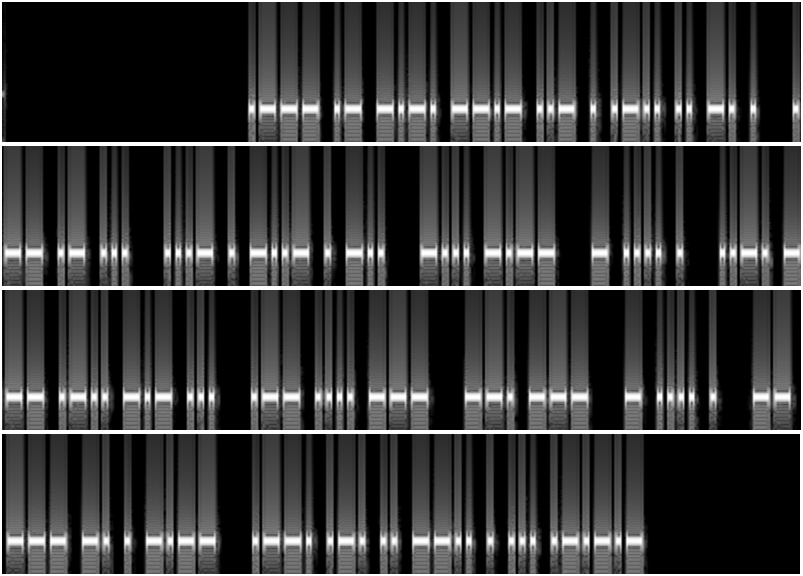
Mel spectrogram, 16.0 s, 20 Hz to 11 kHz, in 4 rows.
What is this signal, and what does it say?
Morse code, heard as a keyed tone, about 46 wpm, 700 Hz. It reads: JACQUELINE WAS VEXED BY THE FOLKS WHO GO THE MONEY PRIZES.
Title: Pangram Challenge v2 - 45wpm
